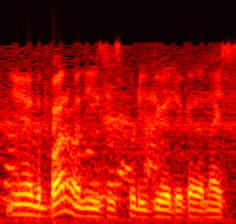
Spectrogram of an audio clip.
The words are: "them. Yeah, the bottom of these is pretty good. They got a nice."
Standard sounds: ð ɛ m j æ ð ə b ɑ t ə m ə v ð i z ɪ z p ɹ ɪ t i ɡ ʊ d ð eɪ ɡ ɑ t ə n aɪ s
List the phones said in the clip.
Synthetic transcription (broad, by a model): j æ ð ə b ɑ t ə m ə v ð i z ɪ z p ɹ ɪ t i ɡ ʊ d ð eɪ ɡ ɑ t ə n aɪ s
